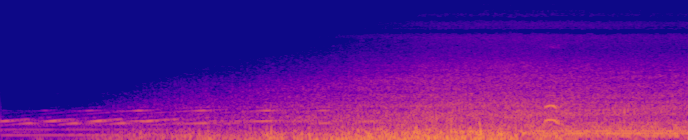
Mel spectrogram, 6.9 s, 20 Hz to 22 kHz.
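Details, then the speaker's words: Early-1970s Electrohome 652-1 20-inch two-speed box fan, restored, startup recorded up close: airflow whoosh builds smoothly over several seconds with faint metallic ringing from the metal blades. Normal, healthy start-up. "nice and those beautiful metal blades and here's the startup sound up close"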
